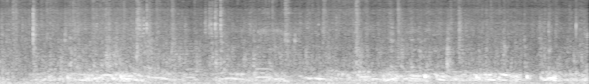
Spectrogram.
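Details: Several Racing Homer domestic pigeons cooing in their breeding section, overlapping low gurgling phrases running continuously, with occasional clicks and taps.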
